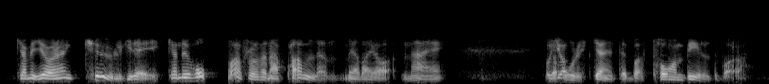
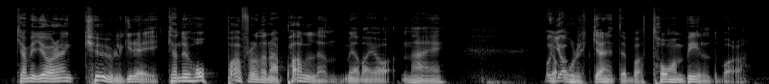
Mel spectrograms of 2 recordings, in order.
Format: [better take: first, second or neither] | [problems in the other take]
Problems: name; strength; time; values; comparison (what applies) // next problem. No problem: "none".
second | phone-call audio; poor line; nothing above 3 kHz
